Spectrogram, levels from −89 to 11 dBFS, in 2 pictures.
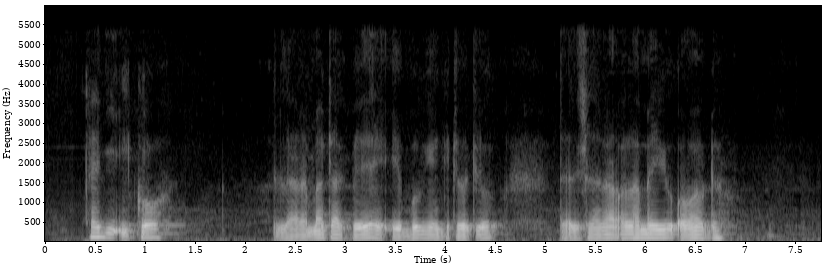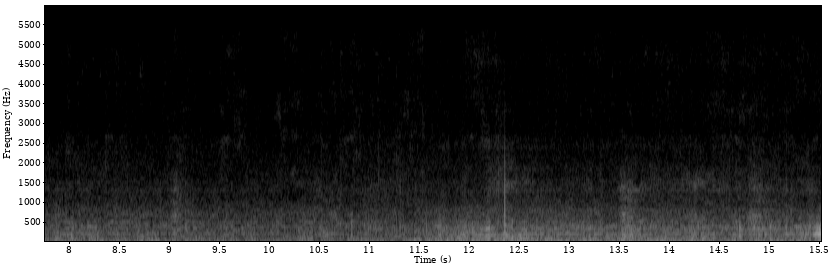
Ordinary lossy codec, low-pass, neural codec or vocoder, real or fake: none; 5.4 kHz; codec, 16 kHz in and 24 kHz out, 1.1 kbps, FireRedTTS-2 codec; fake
